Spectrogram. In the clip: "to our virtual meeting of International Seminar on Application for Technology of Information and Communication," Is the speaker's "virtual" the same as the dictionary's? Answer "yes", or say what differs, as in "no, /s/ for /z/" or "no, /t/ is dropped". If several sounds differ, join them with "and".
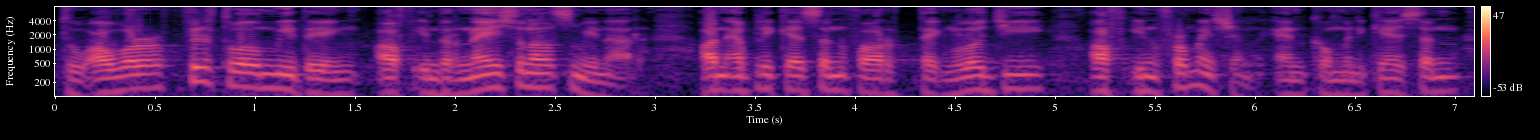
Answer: no, /f/ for /v/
